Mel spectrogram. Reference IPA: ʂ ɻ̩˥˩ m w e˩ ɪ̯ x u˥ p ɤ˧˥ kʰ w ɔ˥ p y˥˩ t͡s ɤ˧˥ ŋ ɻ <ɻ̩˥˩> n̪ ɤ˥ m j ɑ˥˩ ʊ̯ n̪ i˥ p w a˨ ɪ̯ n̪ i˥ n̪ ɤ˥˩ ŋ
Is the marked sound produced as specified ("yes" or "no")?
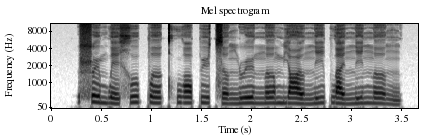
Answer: yes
